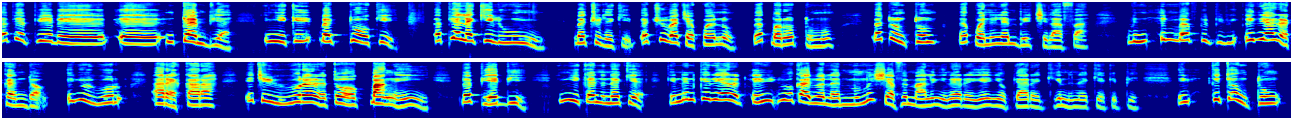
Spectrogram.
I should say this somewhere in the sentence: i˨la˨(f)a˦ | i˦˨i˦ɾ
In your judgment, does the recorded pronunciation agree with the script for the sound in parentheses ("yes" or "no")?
yes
